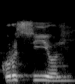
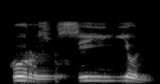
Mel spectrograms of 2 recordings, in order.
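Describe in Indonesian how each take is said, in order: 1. Bunyi y-nya pendek dan tidak ditekan. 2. Bunyi y-nya ditahan dan ditekan. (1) "bukan kursiun" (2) "pada huruf ya-nya ada penekanan"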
